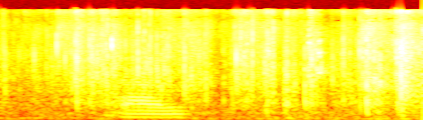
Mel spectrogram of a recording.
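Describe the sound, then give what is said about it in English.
Plastic crinkles and crackles as tape is pulled off a taped-up plastic bag package about the size of a softcover book, with a brief voice partway through. “In fact, because it's pretty much all tape, let's see if I can open it by, oops, by just removing the tape.”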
